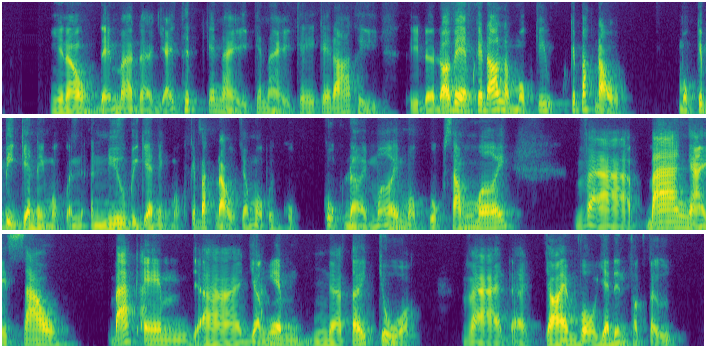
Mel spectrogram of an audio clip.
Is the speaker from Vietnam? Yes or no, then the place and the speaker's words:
no; Olympia, Washington, United States; now in Orange County, United States; Em lớn lên ở Olympia, Washington. And tới học xong high school là em đi học fashion đại học ở California, ở Los Angeles. Và bây giờ là em đang sống ở Orange County.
